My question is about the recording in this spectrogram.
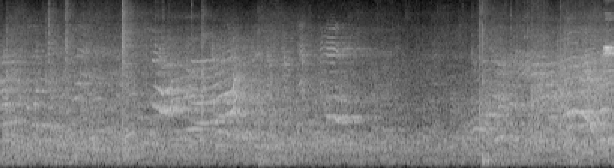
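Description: A basketball bounced on a hardwood gym floor as a player sets up and takes a free throw, with a few sharp knocks. Crowd voices and chatter echo through the large gym.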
